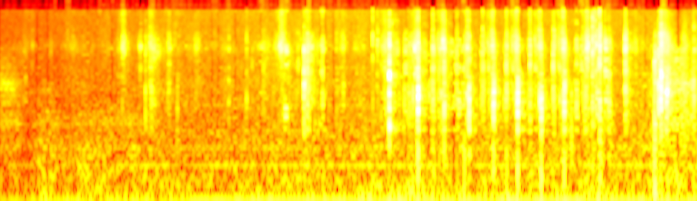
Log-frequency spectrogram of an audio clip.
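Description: Tarot cards are shuffled in steady riffling bursts of crisp paper flicks and taps at close range, continuing without pause and growing slightly denser toward the end.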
